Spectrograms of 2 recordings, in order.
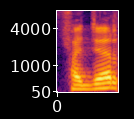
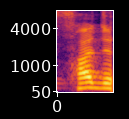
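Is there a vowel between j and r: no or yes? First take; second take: yes; no. First: A vowel is heard between j and r. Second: No vowel is heard between j and r. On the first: The speaker calls it wrong. "नहीं होता" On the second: The speaker calls it right. "होता है"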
